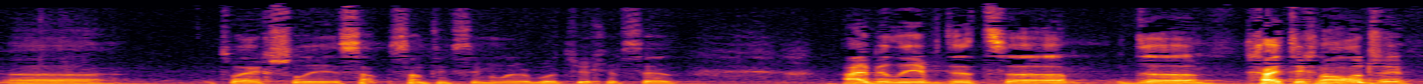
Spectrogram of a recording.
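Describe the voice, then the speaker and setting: A man with a Serbian accent speaks in English on a conference panel, his pitch fairly flat and even. His voice carries a long hall reverb over a faint background hum, and he pauses often on "uh" as he builds his sentences. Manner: fluent but hesitant, many "uh" fillers and restarts. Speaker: tech company CEO on a panel. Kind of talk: panel introduction.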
